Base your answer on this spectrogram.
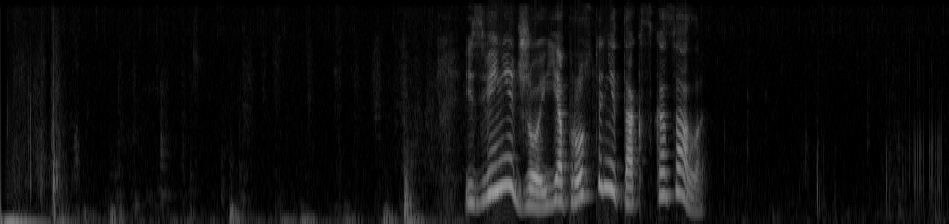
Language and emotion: Russian, neutral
